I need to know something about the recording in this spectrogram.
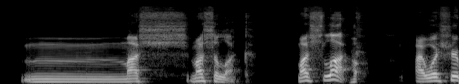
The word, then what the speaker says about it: Mushaluk: She's 34 years old and it's pronounced mush mushuck.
